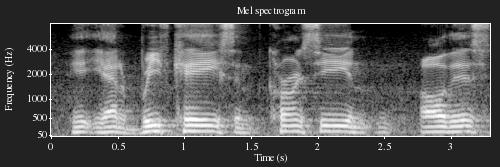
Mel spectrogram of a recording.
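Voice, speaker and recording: A man with a fairly high pitch speaks with audible room echo. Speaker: bar exam prep instructor. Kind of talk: online tutorial. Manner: stammering, repeating words.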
